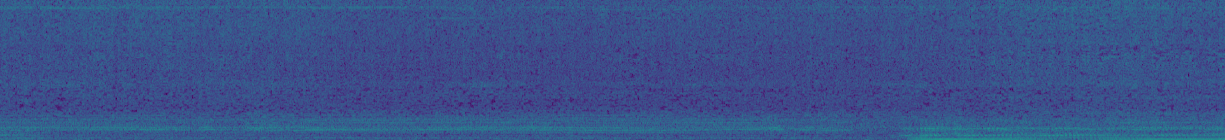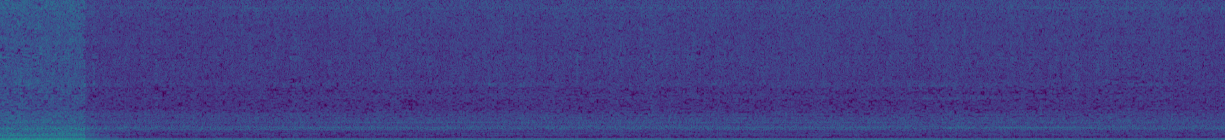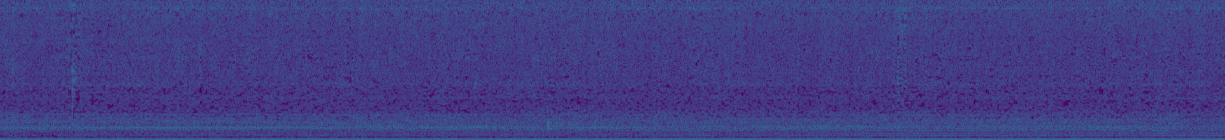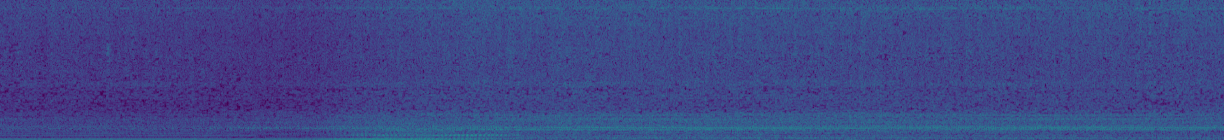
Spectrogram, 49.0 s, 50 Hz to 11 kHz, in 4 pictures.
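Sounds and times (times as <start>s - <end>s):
milling machine humming and hissing: 0.0s - 48.9s.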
